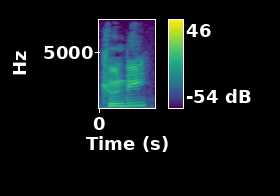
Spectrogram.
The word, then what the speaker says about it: Cundey: Cundey.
